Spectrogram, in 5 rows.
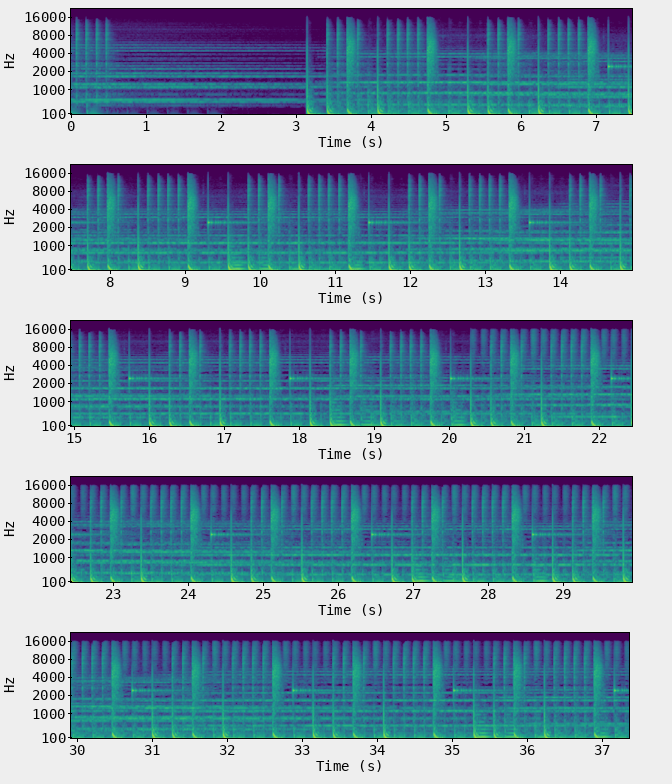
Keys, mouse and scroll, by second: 1.6-9.6 drag, 14.9 click, 17.8 F4, 19.7-31.6 drag, 31.4 shift+s.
